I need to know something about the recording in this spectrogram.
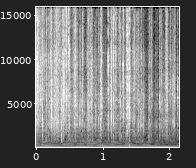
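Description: Crackling and crinkling of a metallic gold tinsel ribbon being pulled and untied on a foil-wrapped gift box, as a dense run of sharp little ticks. Background music with long held notes plays underneath.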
